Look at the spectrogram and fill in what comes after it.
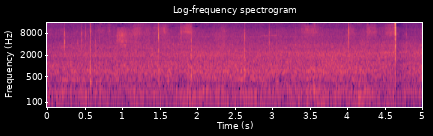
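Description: Running noise of a JR 485-series electric train heard from inside the passenger car: a steady low rumble with a few brief sharp ticks.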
